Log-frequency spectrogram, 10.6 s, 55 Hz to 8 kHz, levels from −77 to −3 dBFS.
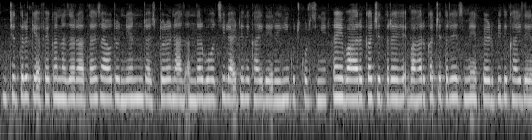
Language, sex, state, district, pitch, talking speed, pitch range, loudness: Hindi, female, Chhattisgarh, Raigarh, 235 Hz, 185 wpm, 235-240 Hz, -21 LUFS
